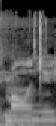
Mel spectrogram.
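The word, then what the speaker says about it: Molineux: Molyneux, they call that. – It is Molyneux Stadium. – Got an X in there. You don't pronounce it.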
